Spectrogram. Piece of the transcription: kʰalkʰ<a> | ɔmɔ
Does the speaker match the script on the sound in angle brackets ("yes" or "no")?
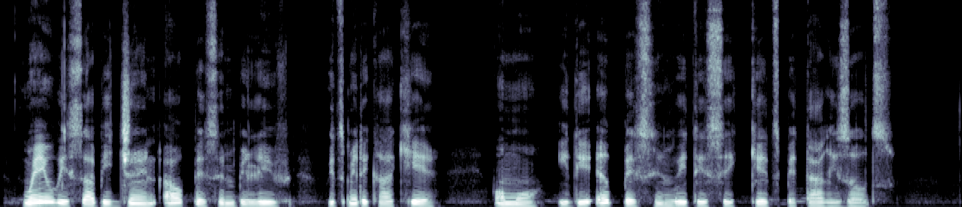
no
